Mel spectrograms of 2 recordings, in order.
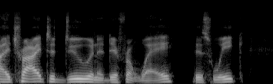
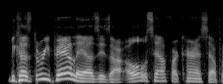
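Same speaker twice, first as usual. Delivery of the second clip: ordinary talk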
